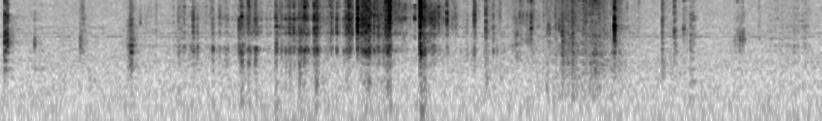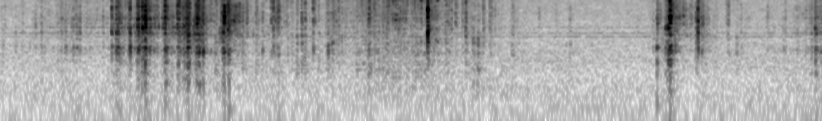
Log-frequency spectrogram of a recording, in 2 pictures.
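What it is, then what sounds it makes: Glycerin soap bar being scraped. A solid, translucent yellow glycerin soap bar, held in a palm with long dark nails, has its surface scored and scraped with a metal blade, breaking off crumbly crystals. Bright, dry, crackly scraping comes in uneven bursts, with the densest flurries near the start, middle and a sharp stroke toward the end, separated by quiet gaps. There is almost no low end, only crisp high scratching and crumbling.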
